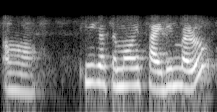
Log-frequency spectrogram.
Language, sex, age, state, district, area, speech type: Assamese, female, 18-30, Assam, Golaghat, urban, conversation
